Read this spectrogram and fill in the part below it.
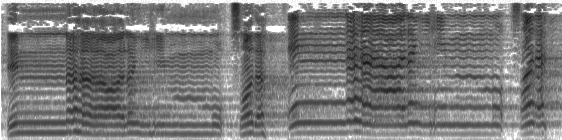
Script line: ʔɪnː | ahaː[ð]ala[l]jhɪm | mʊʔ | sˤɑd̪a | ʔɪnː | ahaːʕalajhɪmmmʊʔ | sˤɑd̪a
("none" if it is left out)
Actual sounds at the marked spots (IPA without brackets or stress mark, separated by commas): ʕ, none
